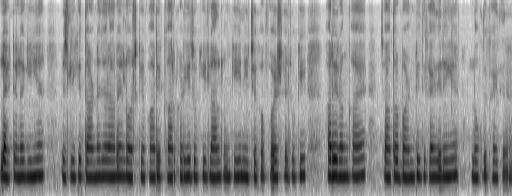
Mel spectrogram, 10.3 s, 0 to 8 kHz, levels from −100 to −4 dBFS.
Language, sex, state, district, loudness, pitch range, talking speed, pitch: Hindi, female, Bihar, Vaishali, -21 LUFS, 205-215 Hz, 265 wpm, 210 Hz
